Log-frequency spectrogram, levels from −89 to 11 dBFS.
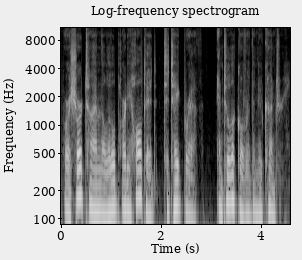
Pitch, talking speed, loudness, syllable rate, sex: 115 Hz, 235 wpm, -17 LUFS, 5.6 syllables/s, male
